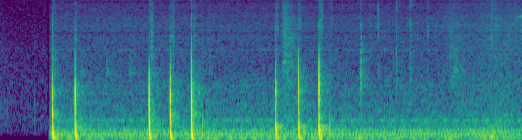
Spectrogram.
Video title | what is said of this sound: VeggieTime at Home - Bread | if you thump the bottom with your fingertips, it should sound hollow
